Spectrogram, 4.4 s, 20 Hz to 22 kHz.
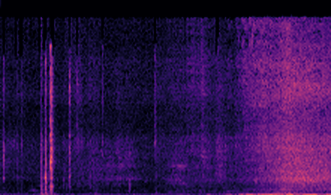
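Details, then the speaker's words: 2013 Toyota Corolla 1.8 16-valve flex-fuel with CNG, after alternator replacement: a few quiet clicks, then smooth revving and idle with no belt squeal, chirp or rattle. "alternador no lugar com veículo funcionando nova novo marcha lenta barulho nenhum"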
